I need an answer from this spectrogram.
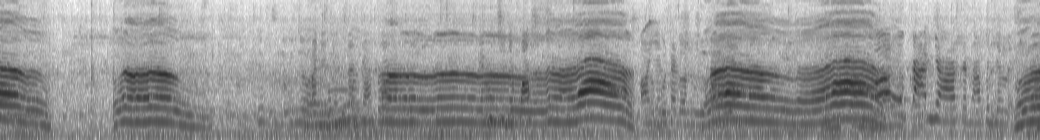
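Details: Domestic cats fighting: long, wavering yowls with rich harmonics, rising and falling in drawn-out arcs, several overlapping howls across the stretch, brief gaps between bouts.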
